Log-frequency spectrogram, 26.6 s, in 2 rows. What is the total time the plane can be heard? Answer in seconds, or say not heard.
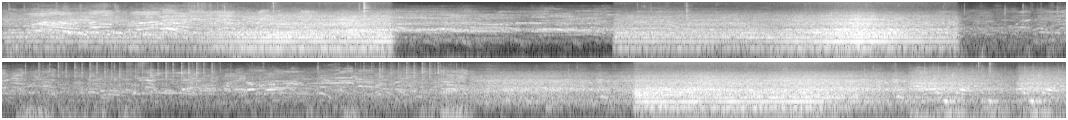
15 s.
